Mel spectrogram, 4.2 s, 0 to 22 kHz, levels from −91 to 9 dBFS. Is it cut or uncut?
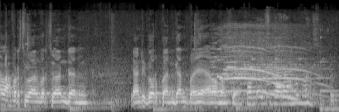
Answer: uncut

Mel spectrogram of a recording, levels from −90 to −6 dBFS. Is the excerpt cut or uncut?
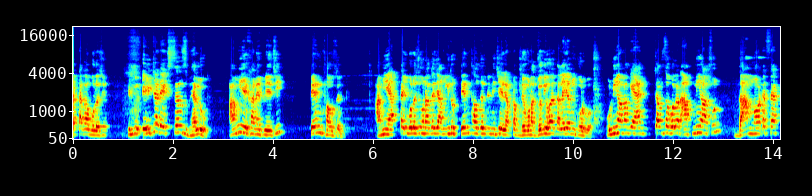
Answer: uncut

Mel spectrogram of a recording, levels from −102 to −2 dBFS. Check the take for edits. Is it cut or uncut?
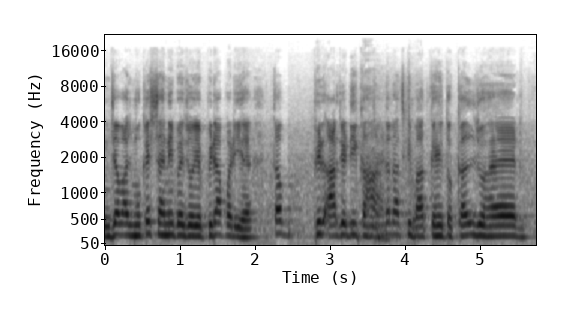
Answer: cut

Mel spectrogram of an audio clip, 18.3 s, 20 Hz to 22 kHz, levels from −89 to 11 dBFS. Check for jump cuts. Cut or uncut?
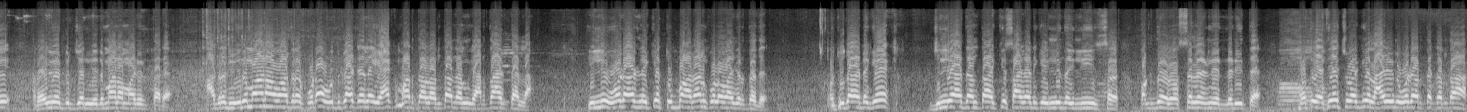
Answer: uncut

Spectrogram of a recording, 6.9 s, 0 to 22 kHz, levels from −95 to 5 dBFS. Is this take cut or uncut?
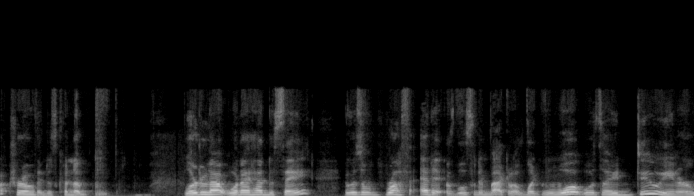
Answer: cut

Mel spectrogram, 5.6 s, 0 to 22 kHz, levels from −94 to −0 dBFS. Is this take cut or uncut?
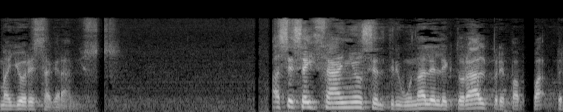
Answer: cut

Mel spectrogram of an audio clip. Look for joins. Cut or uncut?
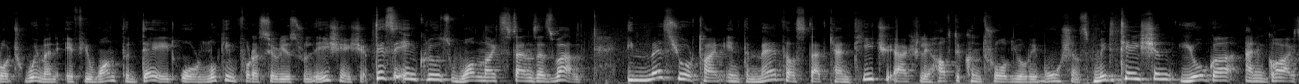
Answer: uncut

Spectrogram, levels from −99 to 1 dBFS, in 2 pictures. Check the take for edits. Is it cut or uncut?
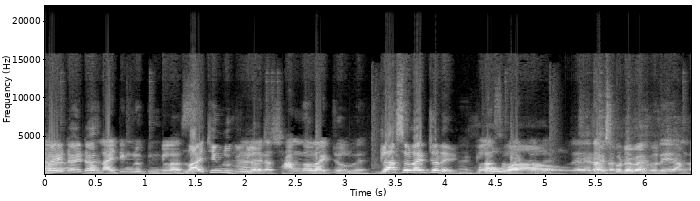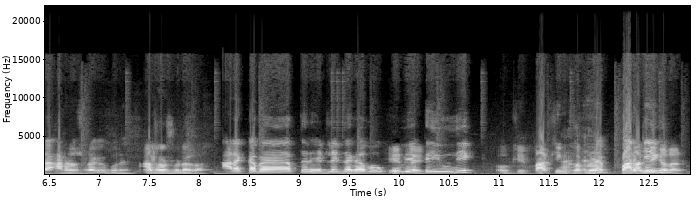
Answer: uncut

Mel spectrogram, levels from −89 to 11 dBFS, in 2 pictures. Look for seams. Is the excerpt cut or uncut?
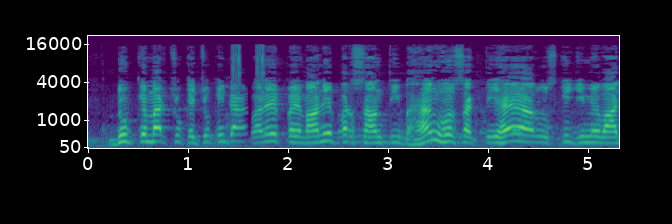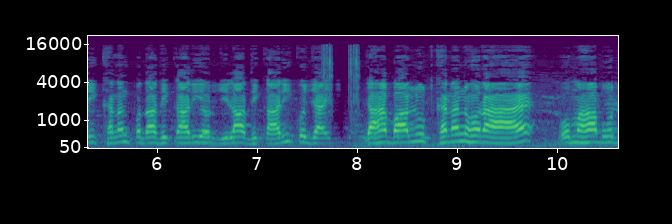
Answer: cut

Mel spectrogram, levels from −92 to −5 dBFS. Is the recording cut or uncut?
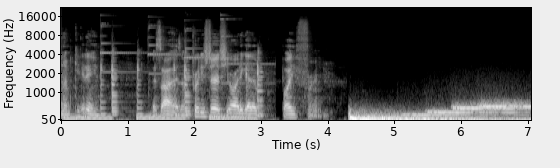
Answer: cut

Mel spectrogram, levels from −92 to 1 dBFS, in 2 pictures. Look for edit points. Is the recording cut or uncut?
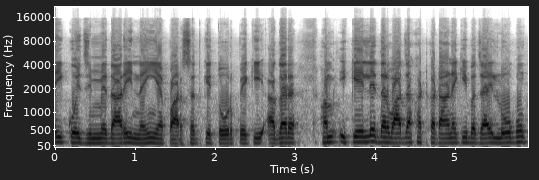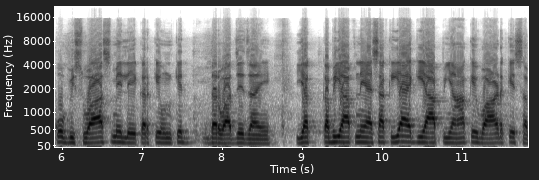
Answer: uncut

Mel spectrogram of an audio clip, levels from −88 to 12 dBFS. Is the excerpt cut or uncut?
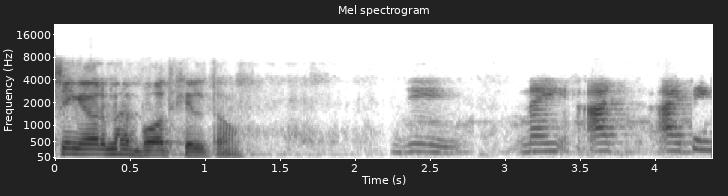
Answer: uncut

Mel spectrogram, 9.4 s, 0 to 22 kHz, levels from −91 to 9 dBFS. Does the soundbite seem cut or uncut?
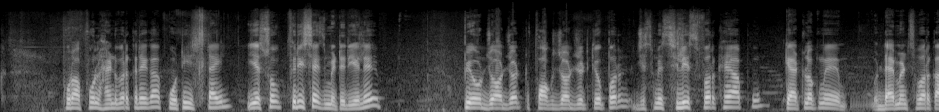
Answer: cut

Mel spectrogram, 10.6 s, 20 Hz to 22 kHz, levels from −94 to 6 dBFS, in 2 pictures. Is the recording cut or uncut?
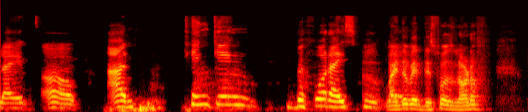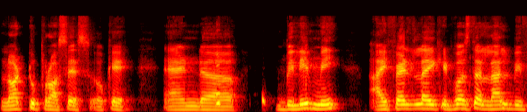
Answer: cut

